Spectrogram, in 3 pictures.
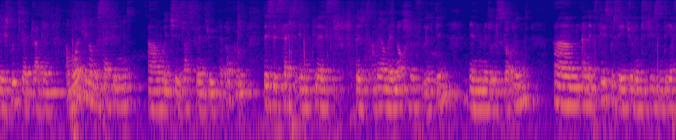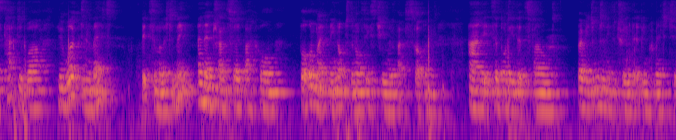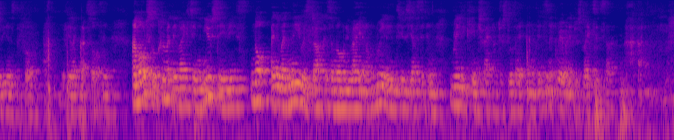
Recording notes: The third panel from The Darkside of Brighton book festival held at the Old Ship Hotel in Brighton on 28th October 2023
